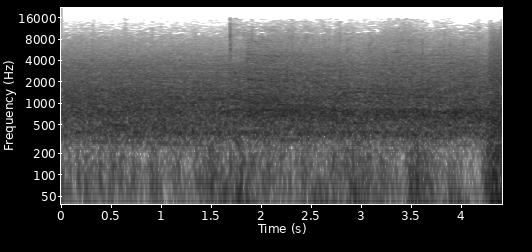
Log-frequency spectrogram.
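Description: A wrestling arena crowd roars steadily through a title match, a dense unbroken wall of cheering that stays loud from start to finish.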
